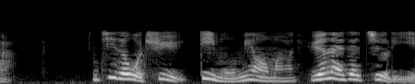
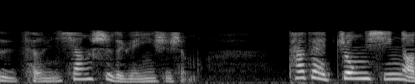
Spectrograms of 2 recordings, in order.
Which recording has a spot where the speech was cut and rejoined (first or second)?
first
